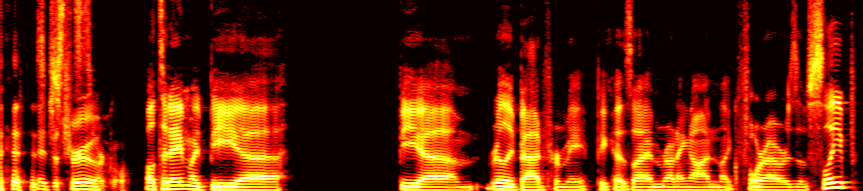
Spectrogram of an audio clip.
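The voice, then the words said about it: Hoarse, fading voice. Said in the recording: “I'm losing my voice too”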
